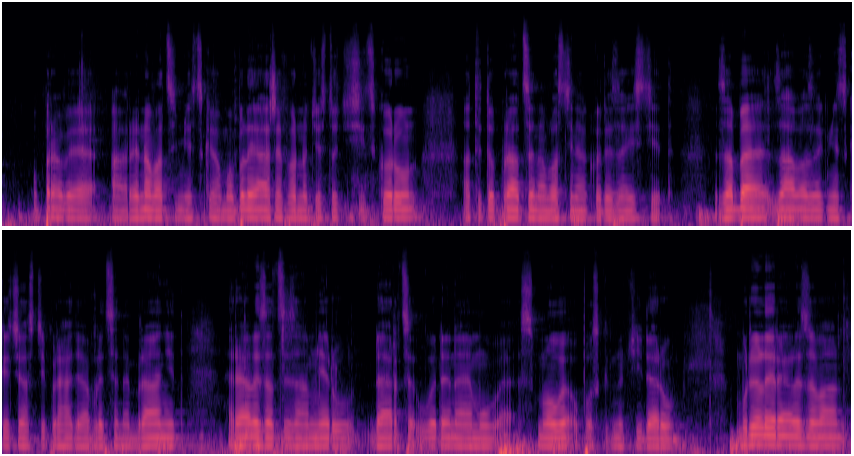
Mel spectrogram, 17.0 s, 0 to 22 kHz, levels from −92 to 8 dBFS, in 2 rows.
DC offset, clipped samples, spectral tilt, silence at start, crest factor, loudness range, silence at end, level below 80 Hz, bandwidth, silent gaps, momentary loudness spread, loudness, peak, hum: under 0.1%; under 0.1%; -7 dB/octave; 0 s; 20 dB; 2 LU; 0 s; -52 dBFS; 14.5 kHz; none; 12 LU; -41 LUFS; -22 dBFS; none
